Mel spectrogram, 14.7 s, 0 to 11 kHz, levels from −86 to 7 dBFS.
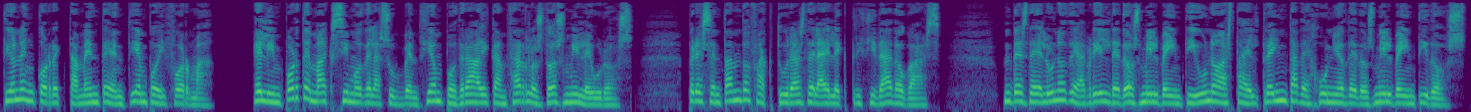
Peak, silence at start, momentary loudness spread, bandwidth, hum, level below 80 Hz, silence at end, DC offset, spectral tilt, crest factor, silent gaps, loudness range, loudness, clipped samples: -6 dBFS; 0.05 s; 6 LU; 10.5 kHz; none; -60 dBFS; 0.05 s; under 0.1%; -4.5 dB/octave; 16 dB; 2.16-2.53 s; 2 LU; -23 LUFS; under 0.1%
